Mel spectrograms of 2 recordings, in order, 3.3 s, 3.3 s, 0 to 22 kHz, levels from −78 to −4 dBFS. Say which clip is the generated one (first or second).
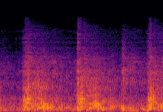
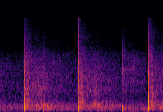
first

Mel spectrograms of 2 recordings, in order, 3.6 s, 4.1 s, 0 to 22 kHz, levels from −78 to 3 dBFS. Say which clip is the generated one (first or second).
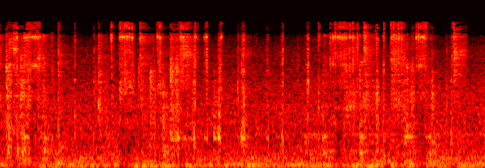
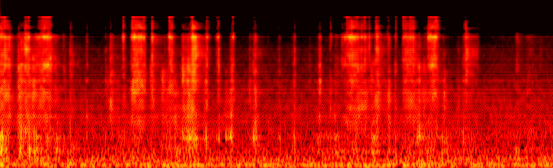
second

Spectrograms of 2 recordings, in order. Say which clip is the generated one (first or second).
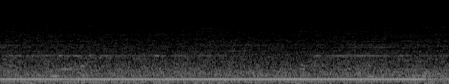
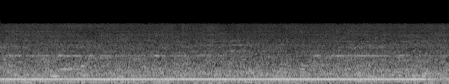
second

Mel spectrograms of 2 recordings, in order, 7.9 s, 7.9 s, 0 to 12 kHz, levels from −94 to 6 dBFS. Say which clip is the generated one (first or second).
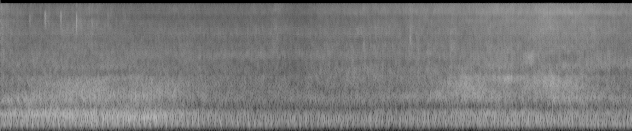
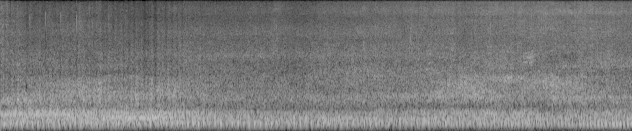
first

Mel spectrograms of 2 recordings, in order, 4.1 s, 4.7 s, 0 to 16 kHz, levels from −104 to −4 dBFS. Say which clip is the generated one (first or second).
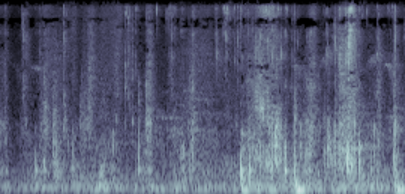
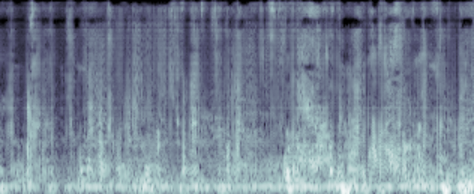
second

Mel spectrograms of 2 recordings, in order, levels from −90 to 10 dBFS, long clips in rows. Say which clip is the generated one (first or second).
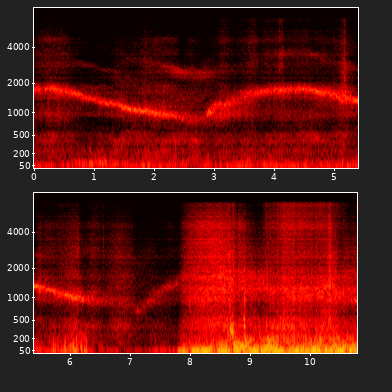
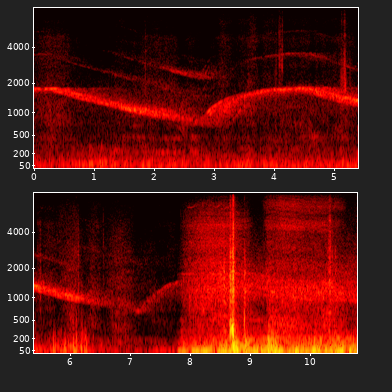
first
